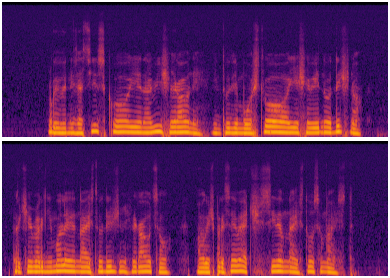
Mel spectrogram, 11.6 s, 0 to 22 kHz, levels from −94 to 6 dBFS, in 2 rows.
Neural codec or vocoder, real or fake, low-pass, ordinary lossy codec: vocoder, 48 kHz, 128 mel bands, Vocos; fake; 19.8 kHz; none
